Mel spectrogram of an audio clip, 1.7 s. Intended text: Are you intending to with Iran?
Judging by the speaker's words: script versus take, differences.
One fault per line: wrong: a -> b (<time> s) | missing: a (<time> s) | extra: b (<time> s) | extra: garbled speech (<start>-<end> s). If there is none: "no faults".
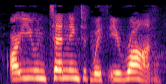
no faults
